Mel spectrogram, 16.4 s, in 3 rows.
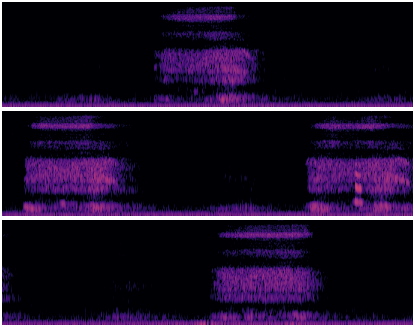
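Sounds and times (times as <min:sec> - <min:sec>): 
sleeping breaths for sleep induction: 0:02.1 - 0:03.3, 0:05.8 - 0:07.2, 0:09.6 - 0:11.0, 0:13.8 - 0:15.2.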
